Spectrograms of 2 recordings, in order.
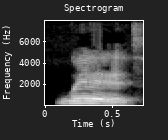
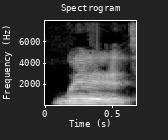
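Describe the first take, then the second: First: The vowel is an ear-like sound. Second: The vowel is an ear-like sound.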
